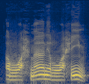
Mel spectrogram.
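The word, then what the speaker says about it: الرحمن الرحيم: ബിസ്മില്ലാഹിർ റഹ്മാനിർ റഹീം എന്നിടത്ത് തഫ്ഹീം ഒരൽപ്പം, അതായത് വായ നിറച്ചു പറയുക എന്നുള്ള ശബ്ദം, റോ എന്ന ശബ്ദം ഒരൽപ്പം കുറഞ്ഞുപോയി എന്ന് എൻ്റെ സുഹൃത്തുക്കൾ ഒരാൾ ഉണർത്തിയിരുന്നു. അപ്പോൾ അത് നിങ്ങൾ ശ്രദ്ധിക്കുക, അർറഹ്മാനിർ റഹീം എന്നാണ് പറയേണ്ടത്. അങ്ങനെ എൻ്റെ അവതരണത്തിലോ ഖിറാഅത്തിലോ ഉച്ചാരണത്തിലോ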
